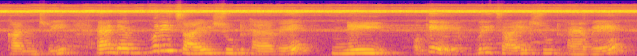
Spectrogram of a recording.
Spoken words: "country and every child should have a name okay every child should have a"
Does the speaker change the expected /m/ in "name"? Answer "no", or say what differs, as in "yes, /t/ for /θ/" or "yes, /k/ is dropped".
yes, /m/ is dropped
